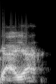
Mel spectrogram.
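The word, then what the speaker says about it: Gaea: So our real estate company is called Gaia. It's spelled as G-A-E-A.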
